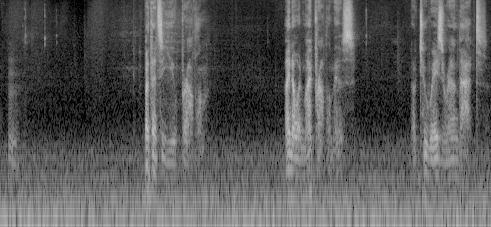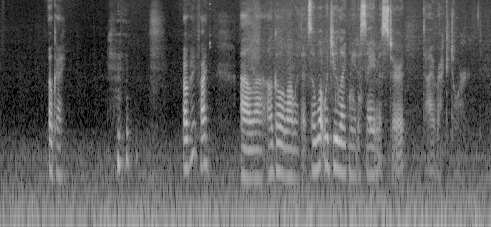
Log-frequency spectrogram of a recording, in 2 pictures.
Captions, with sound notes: Hm. But that's a you problem. I know what my problem is. No two ways around that. - Okay. (Ava chuckles) Okay, fine. I'll, uh, I'll go along with it. So, what would you like me to say, Mr. Director?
